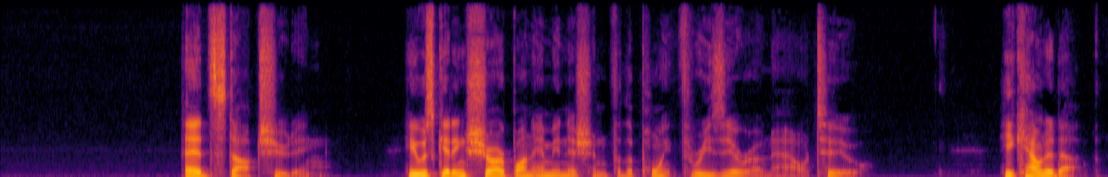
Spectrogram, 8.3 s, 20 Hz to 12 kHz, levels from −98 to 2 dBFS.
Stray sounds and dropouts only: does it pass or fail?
pass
